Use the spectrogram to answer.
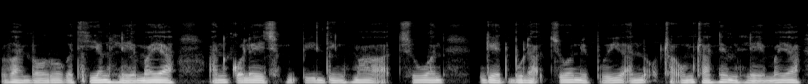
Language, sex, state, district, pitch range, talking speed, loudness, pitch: Mizo, male, Mizoram, Aizawl, 95-100 Hz, 170 wpm, -17 LUFS, 95 Hz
